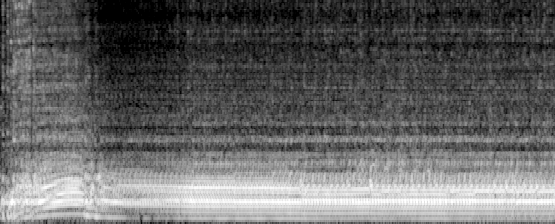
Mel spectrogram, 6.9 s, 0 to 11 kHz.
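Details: Reliant Regal Supervan 3 engine on the workbench, running for the first time after a full rebuild, with a bit of choke and a hand on the throttle. A throttle blip, then a steady, even idle with a clean beat; normal idle and revving.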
